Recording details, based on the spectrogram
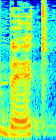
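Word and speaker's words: בית: v v v so when we have the dot inside it's B and when we don't have a dot inside it's V two kinds of pronunciation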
